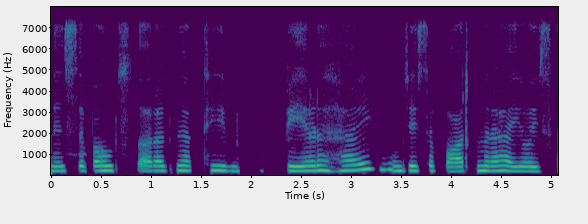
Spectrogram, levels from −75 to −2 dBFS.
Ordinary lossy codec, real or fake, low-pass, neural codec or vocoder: AAC, 48 kbps; real; 7.2 kHz; none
